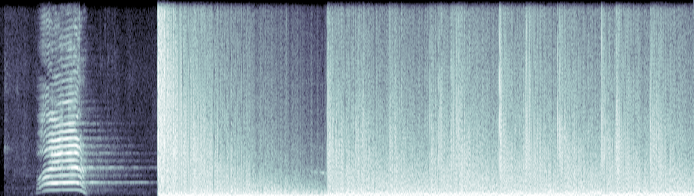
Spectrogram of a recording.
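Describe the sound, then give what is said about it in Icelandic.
After a short, steady horn-like tone, a blast in the Dýrafjörður road tunnel in Iceland erupts with a sudden, very loud boom and continues as a dense, roaring rumble of rock and debris that fills the remaining seconds. “Já eins og heyra mátti þá mikill hávæð og mikið fjör í dýrafélagöngunum í dag og það verið sínt frá sprengingunni”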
